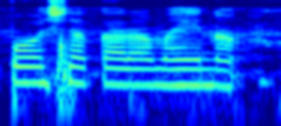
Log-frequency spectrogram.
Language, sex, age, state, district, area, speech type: Telugu, female, 18-30, Andhra Pradesh, Guntur, rural, spontaneous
